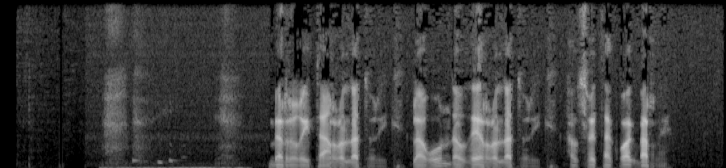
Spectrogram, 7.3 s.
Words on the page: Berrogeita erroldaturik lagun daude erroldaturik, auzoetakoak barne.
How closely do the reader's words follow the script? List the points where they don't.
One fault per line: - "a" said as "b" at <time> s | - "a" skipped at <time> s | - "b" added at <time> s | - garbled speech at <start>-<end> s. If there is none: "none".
none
